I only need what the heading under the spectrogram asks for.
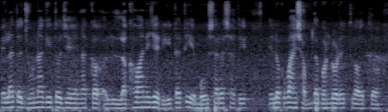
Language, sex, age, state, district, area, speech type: Gujarati, male, 18-30, Gujarat, Surat, urban, spontaneous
